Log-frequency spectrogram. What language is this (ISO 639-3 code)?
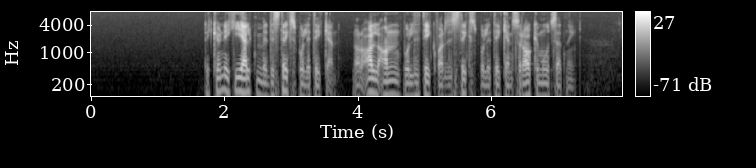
nor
